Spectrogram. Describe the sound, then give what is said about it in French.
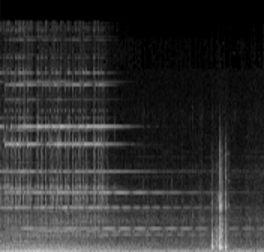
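A telephone bell gives one short, bright ring near the end, heard alone over a soft background hiss with no one speaking. The phone rings in the south of France while it is raining heavily. “Le téléphone sonne.”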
